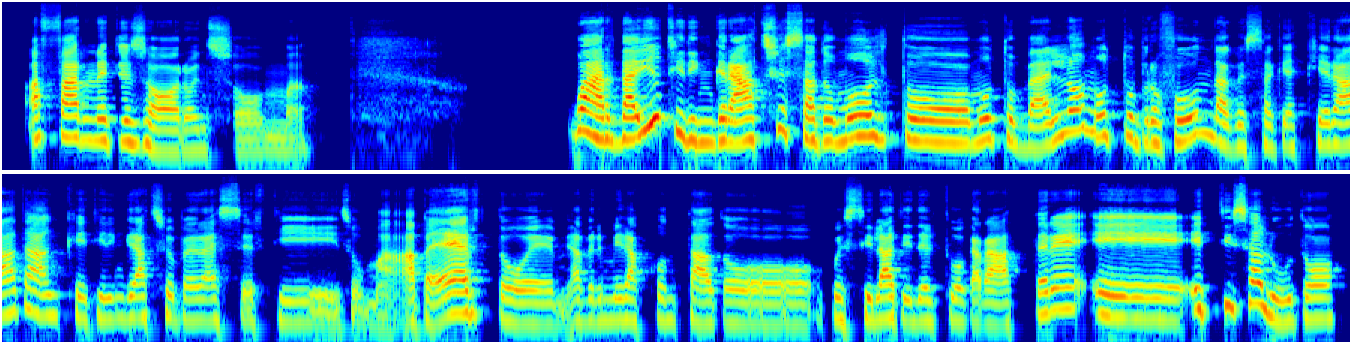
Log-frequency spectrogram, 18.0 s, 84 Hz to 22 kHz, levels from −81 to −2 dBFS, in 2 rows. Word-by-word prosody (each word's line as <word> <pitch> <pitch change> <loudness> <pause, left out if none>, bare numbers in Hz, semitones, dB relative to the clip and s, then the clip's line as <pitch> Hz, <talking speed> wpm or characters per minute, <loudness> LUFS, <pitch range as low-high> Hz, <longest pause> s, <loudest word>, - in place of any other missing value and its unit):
A 240 - +1
farne 240 -2 +3
tesoro, 180 -8 -1
insomma. 85 - -11 1.7
Guarda 240 -6 +7
io 425 - +8
ti 310 - -2
ringrazio, 230 +5 +3
è - - -1
stato 230 -7 +1
molto 245 +1 +1 0.4
molto 230 0 -1
bello, 210 - +1
molto 260 -2 -3
profonda 220 +2 -1
questa 190 +1 -7
chiacchierata, 200 +5 -2
anche 200 -2 -4
ti 185 - -10
ringrazio 190 +2 -6
per 175 0 -7
esserti 170 -1 -8
insomma, - - -9
aperto 220 -7 +1
e 155 0 -5
mi - - -15
avermi 175 +1 -8
raccontato 155 -4 -5
questi 185 -1 -5
lati 185 -1 0
del 170 0 -8
tuo 170 -1 -8
carattere, 185 +13 0
ehm, 185 -4 +2
e 250 0 -1
ti 275 +2 -3
saluto. 185 - -1
195 Hz, 125 wpm, -23 LUFS, 175-235 Hz, 1.7 s, io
